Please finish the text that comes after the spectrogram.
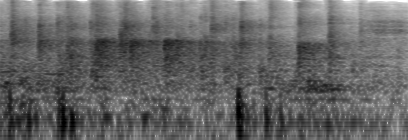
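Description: An audience at a civil-service exam information session claps to welcome a public administration professor, giving scattered, fairly close claps and taps of moderate loudness with no talk over them.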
